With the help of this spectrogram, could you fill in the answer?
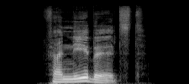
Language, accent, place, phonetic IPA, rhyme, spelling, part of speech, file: German, Germany, Berlin, [fɛɐ̯ˈneːbl̩st], -eːbl̩st, vernebelst, verb, De-vernebelst.ogg
- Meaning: second-person singular present of vernebeln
